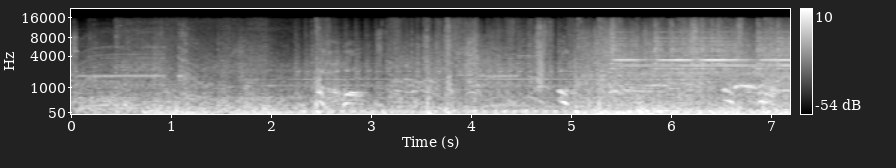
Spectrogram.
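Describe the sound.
Gunfire in a video game: dense, rapid shots and sharp impacts crackle steadily throughout, loud and continuous in a busy mix.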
